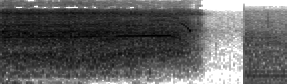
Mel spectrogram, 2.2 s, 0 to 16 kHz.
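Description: Cordless drill turning a 7/8-inch auger bit through a wooden gate post, a steady high whine that drops in pitch as the drill winds down about 1.3 s in, then stops abruptly. After a brief gap, a Bobcat S630 skid-steer loader's diesel engine runs steadily and more quietly.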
